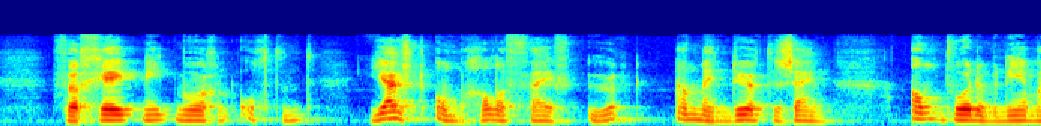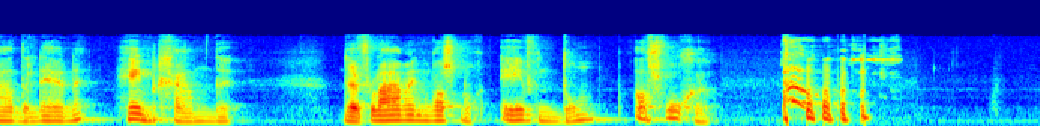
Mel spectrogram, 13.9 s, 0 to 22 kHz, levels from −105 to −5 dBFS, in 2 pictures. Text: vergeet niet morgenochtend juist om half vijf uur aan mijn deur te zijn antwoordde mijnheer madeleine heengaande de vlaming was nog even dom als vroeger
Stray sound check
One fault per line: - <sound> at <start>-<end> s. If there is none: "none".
- laugh at 12.1-13.0 s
